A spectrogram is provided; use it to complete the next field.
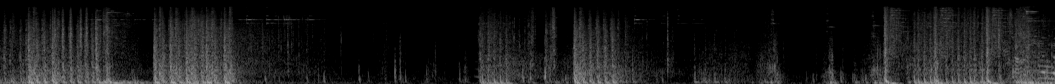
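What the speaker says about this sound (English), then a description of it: "taking fire!" Gunfire in the shooter BloodStrike comes in dense rapid bursts with short quiet gaps between them, mixed with running footsteps during a solo tournament match.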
